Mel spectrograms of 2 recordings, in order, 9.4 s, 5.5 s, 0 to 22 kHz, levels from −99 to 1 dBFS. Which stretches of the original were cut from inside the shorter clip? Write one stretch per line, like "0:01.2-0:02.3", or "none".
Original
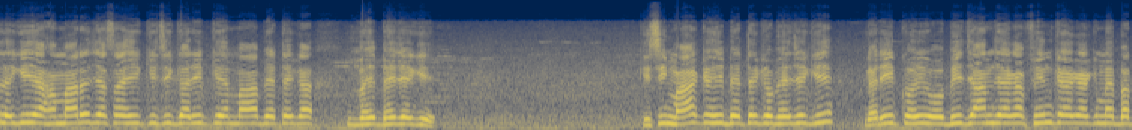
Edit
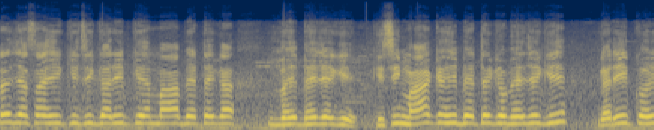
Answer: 0:03.7-0:05.3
